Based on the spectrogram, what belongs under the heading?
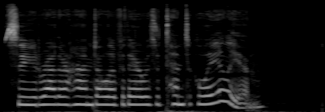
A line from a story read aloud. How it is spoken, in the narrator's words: Jessica asked dryly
